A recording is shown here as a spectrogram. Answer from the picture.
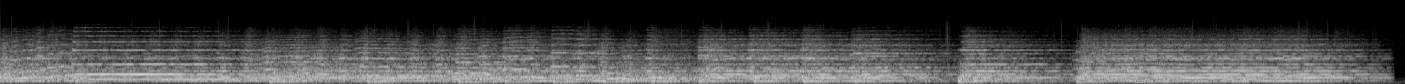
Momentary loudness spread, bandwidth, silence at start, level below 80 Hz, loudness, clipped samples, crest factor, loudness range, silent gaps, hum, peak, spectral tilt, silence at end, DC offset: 5 LU; 7.2 kHz; 0 s; -46 dBFS; -18 LUFS; under 0.1%; 12 dB; 2 LU; none; none; -6 dBFS; -8.5 dB/octave; 0.1 s; under 0.1%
